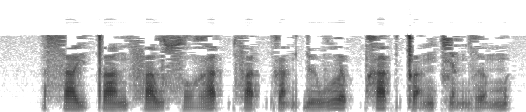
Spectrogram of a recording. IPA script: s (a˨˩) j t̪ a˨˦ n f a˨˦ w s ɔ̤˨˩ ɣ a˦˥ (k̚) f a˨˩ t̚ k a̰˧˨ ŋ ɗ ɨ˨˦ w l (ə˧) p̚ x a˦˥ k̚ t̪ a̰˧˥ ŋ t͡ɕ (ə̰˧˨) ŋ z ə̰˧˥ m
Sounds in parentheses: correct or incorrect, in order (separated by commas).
incorrect, incorrect, incorrect, incorrect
